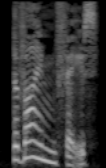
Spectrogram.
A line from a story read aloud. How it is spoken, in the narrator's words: he called himself Windle, sighed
